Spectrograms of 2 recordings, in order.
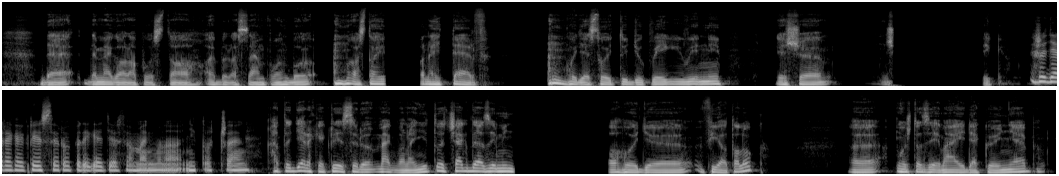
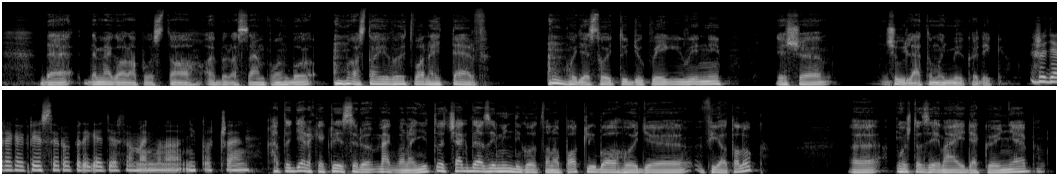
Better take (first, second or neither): second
